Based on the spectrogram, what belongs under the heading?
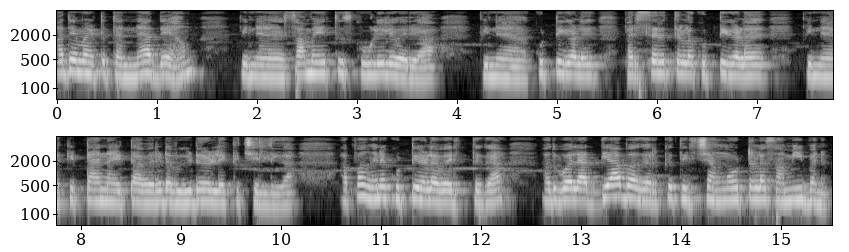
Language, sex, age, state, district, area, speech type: Malayalam, female, 45-60, Kerala, Kasaragod, rural, spontaneous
